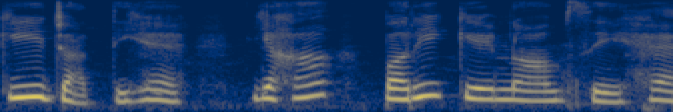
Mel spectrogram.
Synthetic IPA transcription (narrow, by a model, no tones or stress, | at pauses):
kid͡ʒaːt̪iɦɛː | jɐhã | pɐɾikenaːmsehɛː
